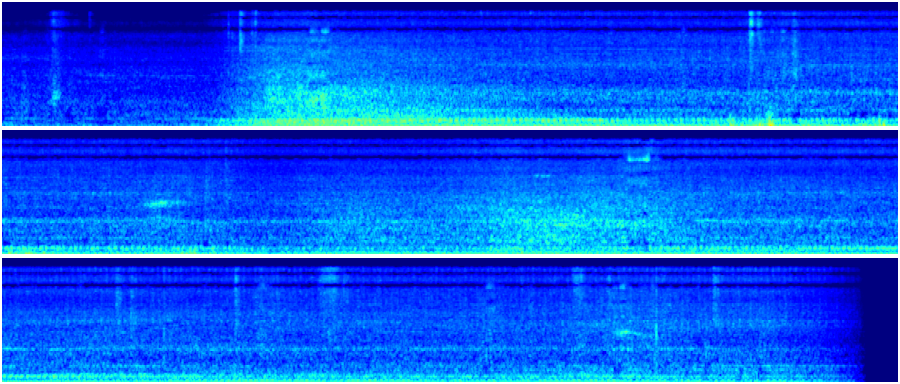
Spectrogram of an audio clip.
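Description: Car engine running with a steady low rumble. It comes in about two seconds in, eases off slightly, and cuts off abruptly near the end.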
